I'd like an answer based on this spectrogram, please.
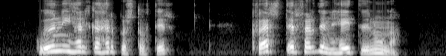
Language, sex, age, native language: Icelandic, female, 50-59, Icelandic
